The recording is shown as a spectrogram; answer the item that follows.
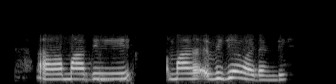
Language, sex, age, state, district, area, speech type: Telugu, female, 30-45, Andhra Pradesh, East Godavari, rural, conversation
